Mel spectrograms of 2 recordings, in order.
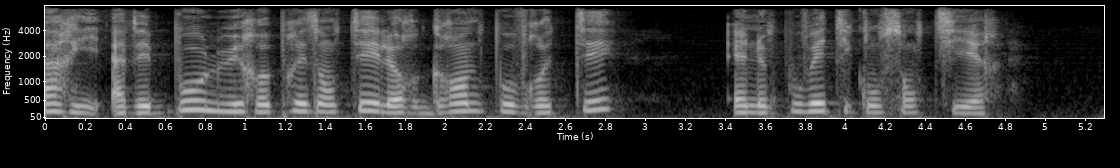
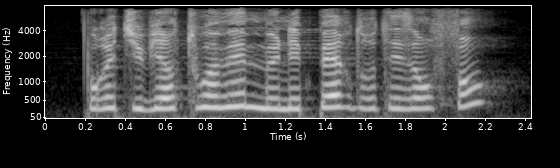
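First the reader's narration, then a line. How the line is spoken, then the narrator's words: Exclaiming woman. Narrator (French): s'écria la bûcheronne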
